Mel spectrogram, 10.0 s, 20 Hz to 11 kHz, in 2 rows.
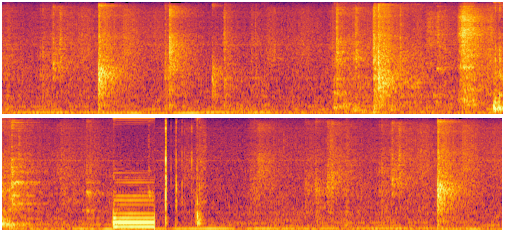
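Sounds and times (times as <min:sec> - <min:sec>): steady low hum: 0:06.1 - 0:07.4.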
